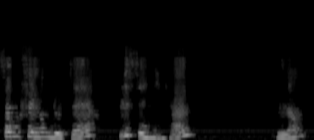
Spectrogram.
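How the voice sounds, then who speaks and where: A woman with a fairly high voice chats casually to her viewers, joking as she goes. She slows her words at times while she signs. The recording sounds dull and lo-fi. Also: lively intonation, gravelly. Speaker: YouTuber teaching sign language. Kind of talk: casual chat to camera.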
